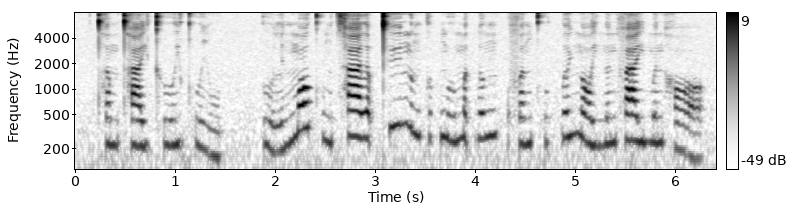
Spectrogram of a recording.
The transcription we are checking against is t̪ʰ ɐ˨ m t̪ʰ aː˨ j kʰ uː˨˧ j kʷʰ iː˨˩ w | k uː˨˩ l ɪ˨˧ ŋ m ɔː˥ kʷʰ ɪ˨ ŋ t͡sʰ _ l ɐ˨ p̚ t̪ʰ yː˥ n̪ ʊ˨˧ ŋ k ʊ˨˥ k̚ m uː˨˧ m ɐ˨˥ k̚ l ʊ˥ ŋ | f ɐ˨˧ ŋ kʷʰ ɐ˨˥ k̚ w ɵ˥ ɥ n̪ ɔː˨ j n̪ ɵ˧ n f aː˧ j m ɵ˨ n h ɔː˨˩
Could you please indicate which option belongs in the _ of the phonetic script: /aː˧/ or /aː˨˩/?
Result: aː˧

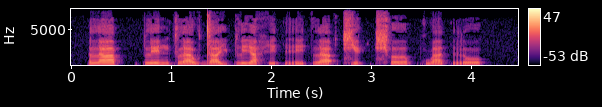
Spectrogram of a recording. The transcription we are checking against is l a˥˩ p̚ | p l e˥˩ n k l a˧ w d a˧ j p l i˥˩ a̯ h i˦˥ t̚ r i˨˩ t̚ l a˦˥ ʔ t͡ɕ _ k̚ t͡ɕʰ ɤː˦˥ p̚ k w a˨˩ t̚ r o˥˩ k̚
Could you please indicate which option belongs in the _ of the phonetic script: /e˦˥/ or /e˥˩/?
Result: e˦˥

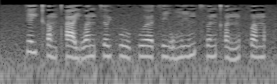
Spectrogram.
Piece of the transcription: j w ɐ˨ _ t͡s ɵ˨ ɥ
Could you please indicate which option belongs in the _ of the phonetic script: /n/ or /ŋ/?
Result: n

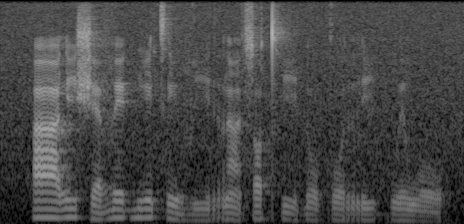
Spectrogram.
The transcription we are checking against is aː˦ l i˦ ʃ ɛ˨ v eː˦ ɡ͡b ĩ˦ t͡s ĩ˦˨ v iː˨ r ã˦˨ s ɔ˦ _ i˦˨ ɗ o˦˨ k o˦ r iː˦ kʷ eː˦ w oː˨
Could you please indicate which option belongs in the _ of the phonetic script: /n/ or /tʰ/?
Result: tʰ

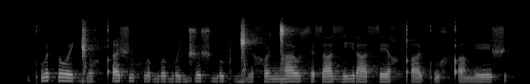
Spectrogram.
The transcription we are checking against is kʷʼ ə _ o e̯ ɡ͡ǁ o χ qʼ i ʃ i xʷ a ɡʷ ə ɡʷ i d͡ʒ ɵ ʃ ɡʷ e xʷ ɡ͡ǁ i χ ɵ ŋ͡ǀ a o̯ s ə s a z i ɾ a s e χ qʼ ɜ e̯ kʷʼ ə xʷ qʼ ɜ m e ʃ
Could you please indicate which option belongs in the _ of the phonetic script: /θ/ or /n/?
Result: θ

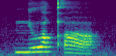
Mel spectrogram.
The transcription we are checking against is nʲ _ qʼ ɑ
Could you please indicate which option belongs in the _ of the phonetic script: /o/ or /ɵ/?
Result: o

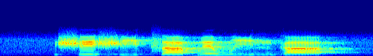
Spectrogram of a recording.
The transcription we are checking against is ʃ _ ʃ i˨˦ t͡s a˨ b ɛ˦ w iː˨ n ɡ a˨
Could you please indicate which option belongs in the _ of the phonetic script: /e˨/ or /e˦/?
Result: e˦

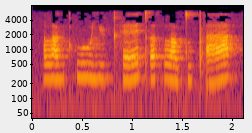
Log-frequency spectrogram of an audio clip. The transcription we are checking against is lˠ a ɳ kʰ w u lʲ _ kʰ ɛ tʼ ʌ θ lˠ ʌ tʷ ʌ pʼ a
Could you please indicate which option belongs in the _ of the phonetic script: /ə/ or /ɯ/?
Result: ɯ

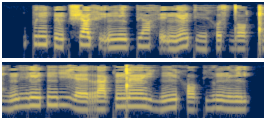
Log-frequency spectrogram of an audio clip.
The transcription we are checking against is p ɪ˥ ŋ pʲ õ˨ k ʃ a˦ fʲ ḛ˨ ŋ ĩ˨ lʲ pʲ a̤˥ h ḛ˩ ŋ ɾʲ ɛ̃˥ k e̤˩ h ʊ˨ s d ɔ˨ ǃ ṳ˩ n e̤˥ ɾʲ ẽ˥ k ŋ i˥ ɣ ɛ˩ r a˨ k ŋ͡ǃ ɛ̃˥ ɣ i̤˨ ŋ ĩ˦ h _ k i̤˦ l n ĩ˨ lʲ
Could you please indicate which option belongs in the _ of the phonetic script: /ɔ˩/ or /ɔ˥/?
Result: ɔ˩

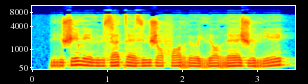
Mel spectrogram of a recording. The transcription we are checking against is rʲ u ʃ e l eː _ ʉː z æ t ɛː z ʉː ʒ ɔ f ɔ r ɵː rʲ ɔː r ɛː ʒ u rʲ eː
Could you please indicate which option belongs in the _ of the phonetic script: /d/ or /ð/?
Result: ð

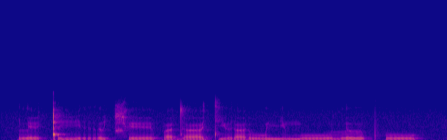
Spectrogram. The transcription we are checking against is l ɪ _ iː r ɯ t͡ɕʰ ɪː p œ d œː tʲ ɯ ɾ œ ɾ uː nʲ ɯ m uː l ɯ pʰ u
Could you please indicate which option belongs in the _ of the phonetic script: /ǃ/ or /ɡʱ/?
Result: ǃ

